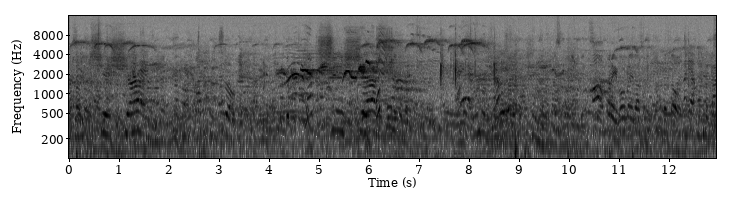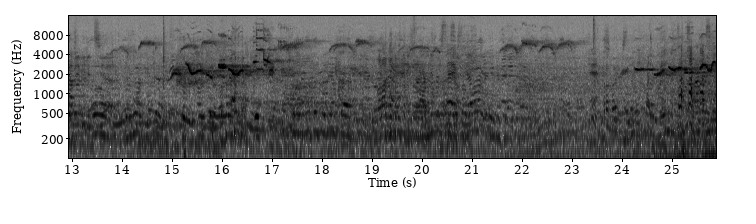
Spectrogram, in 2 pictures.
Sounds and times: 0.0s birds 25.8s
18.9s traffic 25.8s

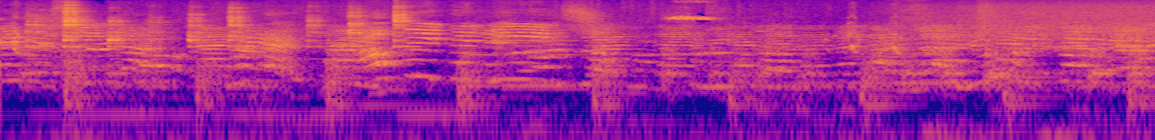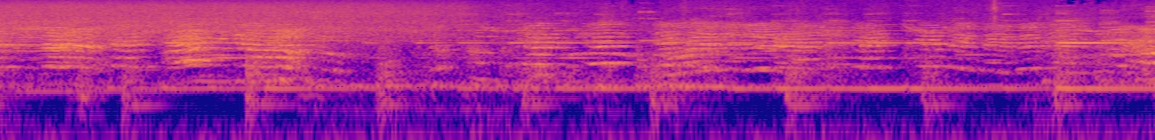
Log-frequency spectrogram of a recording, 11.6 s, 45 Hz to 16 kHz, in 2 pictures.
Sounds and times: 0.0s children in the primary school next door bring their music lesson outside 11.5s

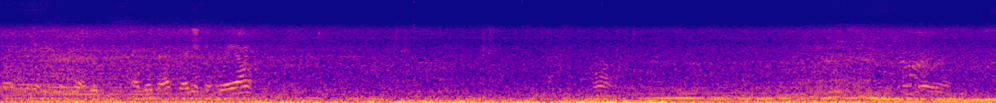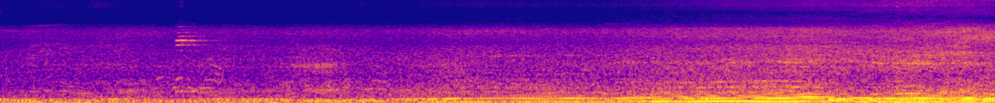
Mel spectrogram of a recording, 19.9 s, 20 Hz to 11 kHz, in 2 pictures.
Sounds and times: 6.6s Traffic Sound 19.9s

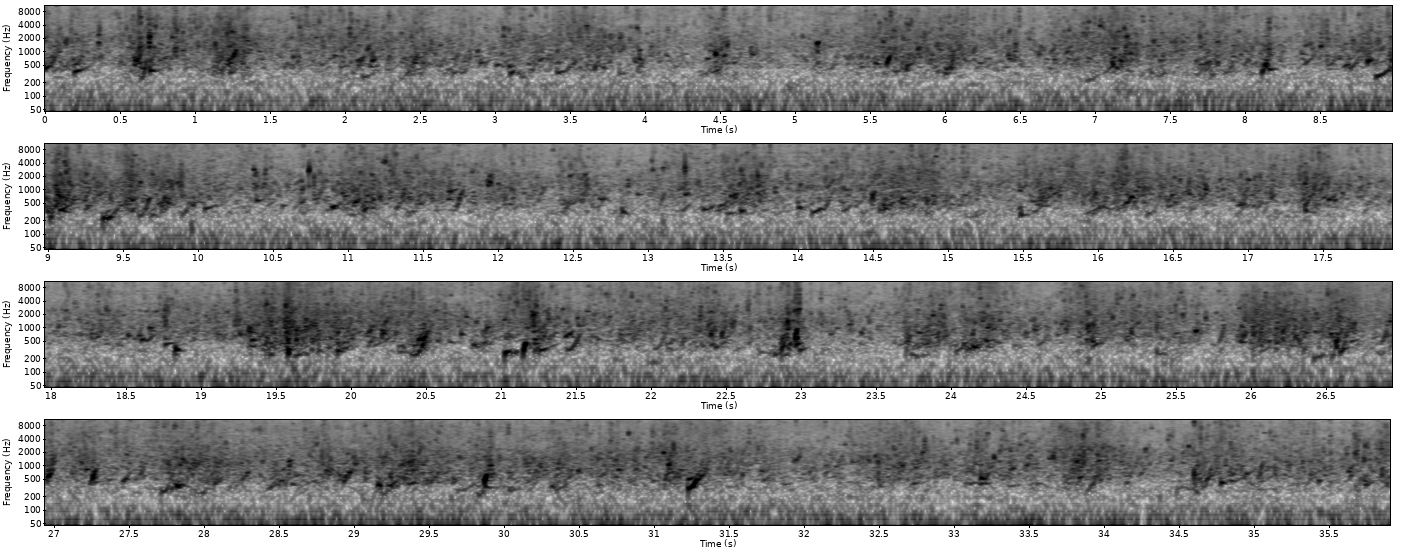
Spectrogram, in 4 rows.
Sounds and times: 0.0s river flowing quietly 35.9s

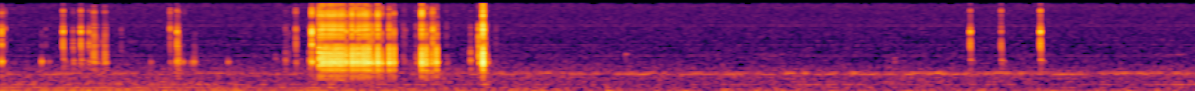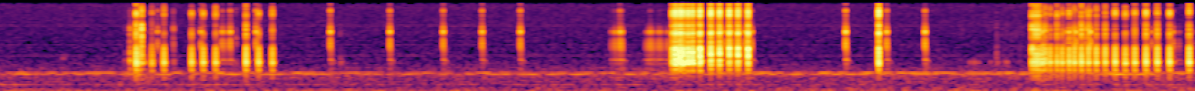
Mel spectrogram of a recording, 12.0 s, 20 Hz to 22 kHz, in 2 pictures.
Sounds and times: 0.0s Creaking Tree 2.6s
6.6s Creaking Tree 11.9s

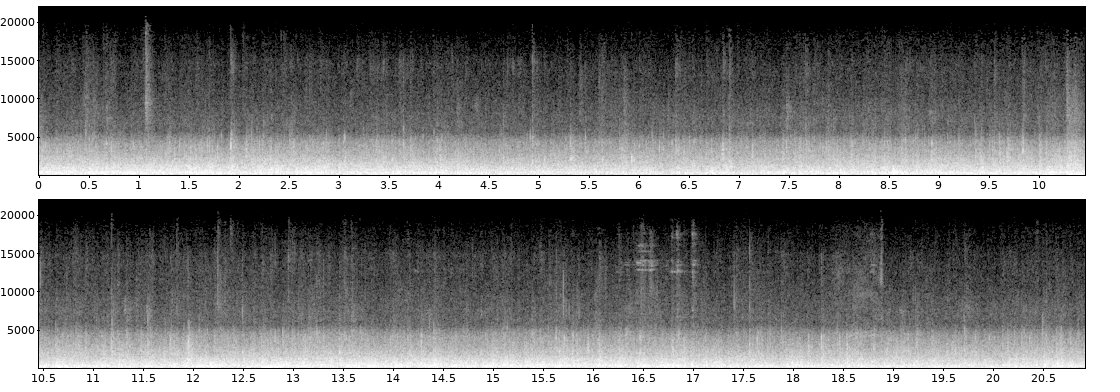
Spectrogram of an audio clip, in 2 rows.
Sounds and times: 0.0s rain pouring on the roof top 20.9s

